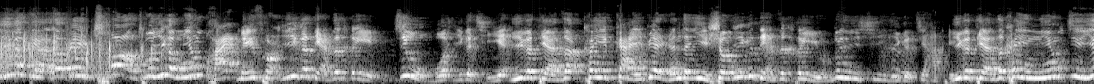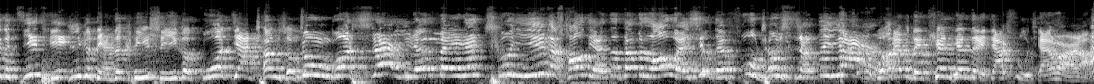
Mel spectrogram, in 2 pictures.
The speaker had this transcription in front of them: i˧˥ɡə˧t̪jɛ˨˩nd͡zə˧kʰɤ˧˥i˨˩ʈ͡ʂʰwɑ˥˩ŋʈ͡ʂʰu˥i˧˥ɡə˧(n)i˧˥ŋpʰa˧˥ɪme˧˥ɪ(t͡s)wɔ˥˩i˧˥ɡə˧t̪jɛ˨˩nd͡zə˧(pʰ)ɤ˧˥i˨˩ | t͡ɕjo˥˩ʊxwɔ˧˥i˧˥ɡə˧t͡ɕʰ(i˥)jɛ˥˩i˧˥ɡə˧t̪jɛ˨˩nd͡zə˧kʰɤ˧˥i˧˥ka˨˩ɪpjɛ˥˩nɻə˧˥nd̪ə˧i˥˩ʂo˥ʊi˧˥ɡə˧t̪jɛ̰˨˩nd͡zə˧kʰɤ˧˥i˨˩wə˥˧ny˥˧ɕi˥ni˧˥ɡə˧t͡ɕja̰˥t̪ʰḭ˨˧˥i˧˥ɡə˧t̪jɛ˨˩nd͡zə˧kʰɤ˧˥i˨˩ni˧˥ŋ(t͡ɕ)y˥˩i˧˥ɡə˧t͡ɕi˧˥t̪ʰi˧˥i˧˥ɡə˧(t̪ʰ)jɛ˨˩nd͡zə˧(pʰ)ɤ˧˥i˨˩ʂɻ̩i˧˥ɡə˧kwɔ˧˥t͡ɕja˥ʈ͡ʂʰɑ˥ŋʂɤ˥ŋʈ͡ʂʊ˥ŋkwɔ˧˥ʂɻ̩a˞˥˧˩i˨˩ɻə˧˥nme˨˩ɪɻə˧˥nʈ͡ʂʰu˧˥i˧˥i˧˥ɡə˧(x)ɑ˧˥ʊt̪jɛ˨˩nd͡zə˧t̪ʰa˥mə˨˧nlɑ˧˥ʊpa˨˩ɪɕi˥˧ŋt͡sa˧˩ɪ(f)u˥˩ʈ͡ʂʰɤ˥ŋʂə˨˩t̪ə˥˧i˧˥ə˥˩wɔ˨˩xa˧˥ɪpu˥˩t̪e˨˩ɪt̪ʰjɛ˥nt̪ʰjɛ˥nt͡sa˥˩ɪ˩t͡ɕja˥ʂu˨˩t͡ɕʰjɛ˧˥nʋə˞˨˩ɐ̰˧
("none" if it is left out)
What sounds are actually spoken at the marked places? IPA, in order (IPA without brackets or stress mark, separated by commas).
m, t͡sʰ, kʰ, i˨˩, t͡ɕ, t̪, kʰ, x, f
